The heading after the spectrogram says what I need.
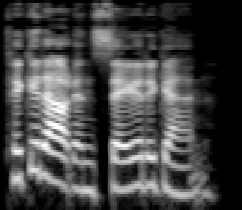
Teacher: Let the consonant at the end of pick connect smoothly into it. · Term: linking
